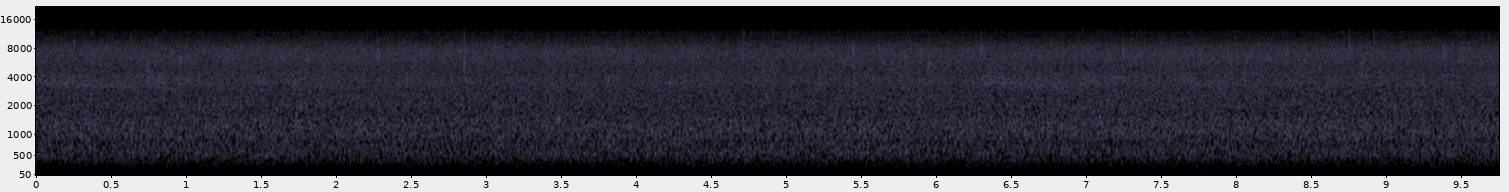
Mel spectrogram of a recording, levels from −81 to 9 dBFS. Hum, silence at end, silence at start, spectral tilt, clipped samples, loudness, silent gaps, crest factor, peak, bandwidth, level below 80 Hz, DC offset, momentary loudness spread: none; 0 s; 0 s; 4.5 dB/octave; under 0.1%; -43 LUFS; none; 22 dB; -24 dBFS; 18 kHz; under -90 dBFS; under 0.1%; 1 LU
